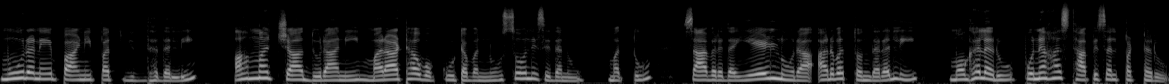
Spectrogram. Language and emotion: Kannada, neutral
